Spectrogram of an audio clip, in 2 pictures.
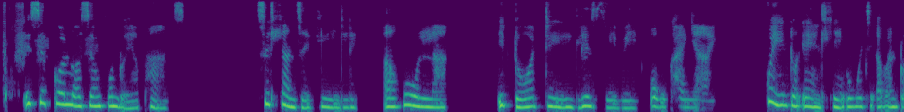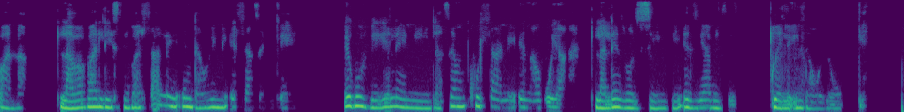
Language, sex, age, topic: North Ndebele, female, 25-35, education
